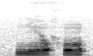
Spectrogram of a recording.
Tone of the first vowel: low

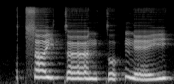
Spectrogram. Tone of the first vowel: high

